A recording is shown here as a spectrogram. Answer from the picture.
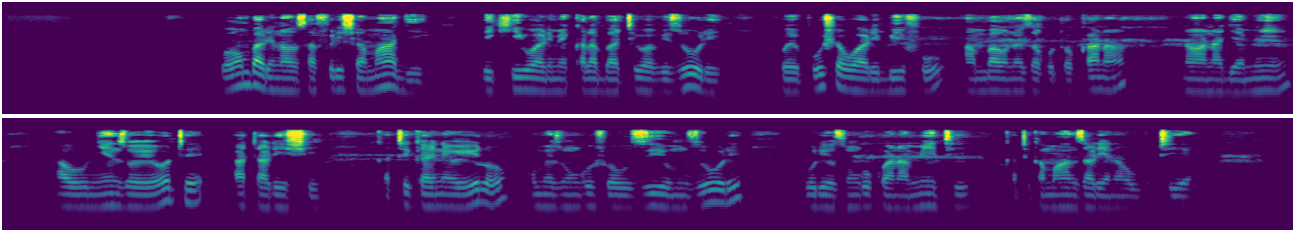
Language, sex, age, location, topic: Swahili, male, 18-24, Dar es Salaam, government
